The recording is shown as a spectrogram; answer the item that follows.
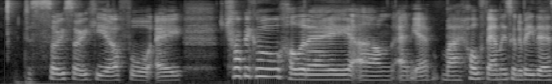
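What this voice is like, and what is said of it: Excited voice. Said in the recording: “hear the excitement in my voice”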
